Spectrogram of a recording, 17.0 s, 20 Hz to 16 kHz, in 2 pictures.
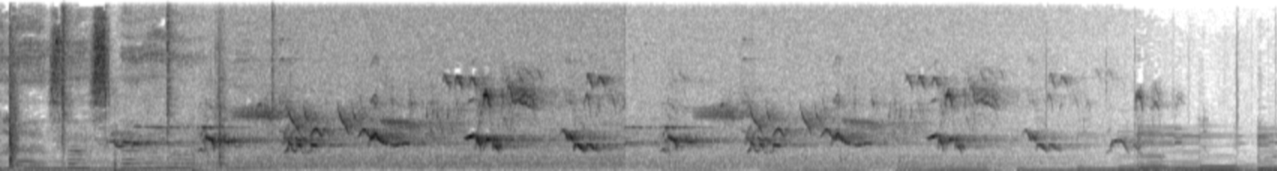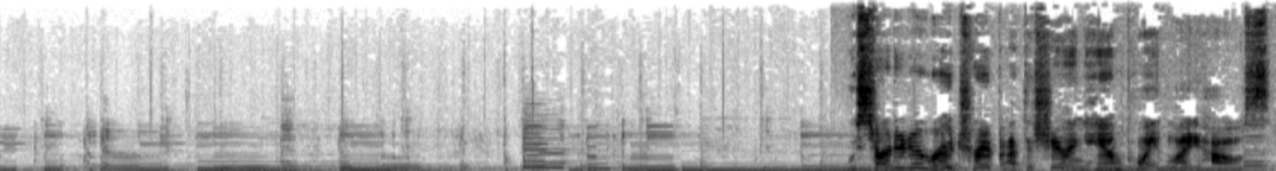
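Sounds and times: music: 0.0 - 2.1, 5.1 - 17.0
bird calling: 1.1 - 7.9
plucked bass and guitar: 5.5 - 17.0.

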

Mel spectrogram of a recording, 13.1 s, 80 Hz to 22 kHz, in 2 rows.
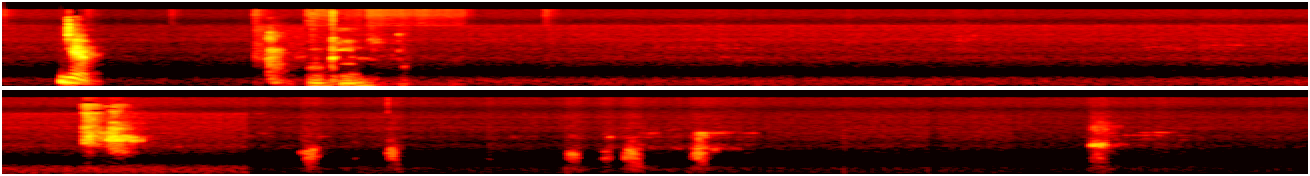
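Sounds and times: animal calls: 6.9 - 7.3, 8.0 - 8.6, 9.3 - 10.4, 12.0 - 12.5.

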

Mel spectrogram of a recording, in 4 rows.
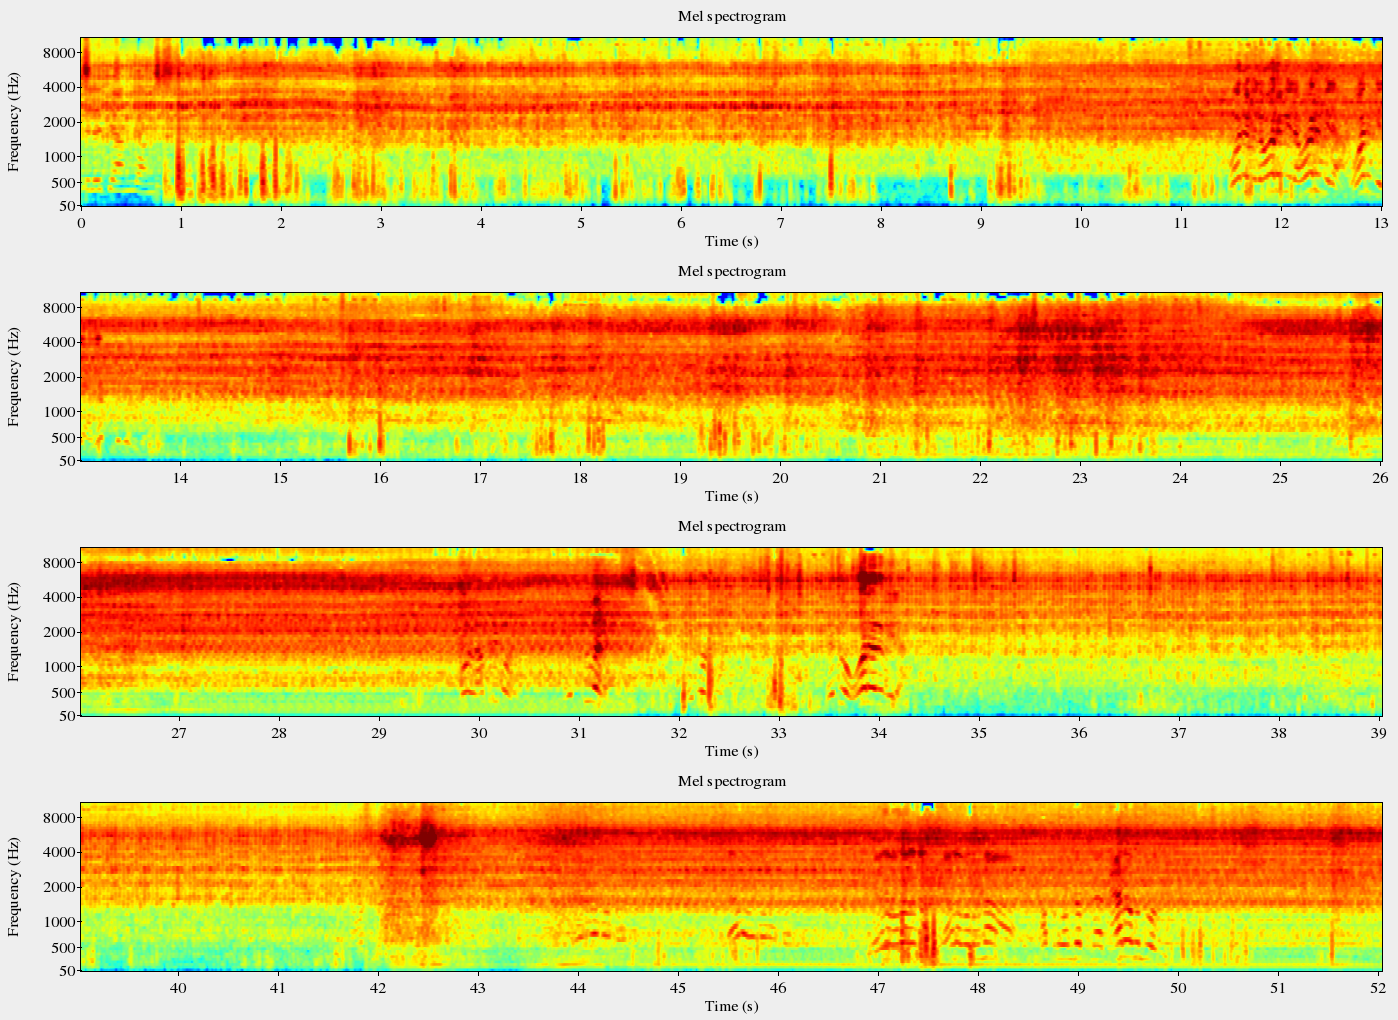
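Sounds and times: voices talking: 0.0 - 25.9, 26.5 - 40.1, 43.0 - 51.6
off-road vehicle engine running: 0.0 - 52.0.

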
